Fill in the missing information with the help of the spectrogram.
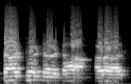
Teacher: ट ठ ड ढ ण ये मूर्धा से उच्चारण होते हैं। यानी मूर्धा से ट ठ ड ढ ण ये बच्चों आपके मूर्धा से आते हैं।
